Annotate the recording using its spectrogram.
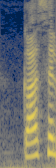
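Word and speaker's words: castle: अगला वर्ड है कासल कासल टी यहां साइलेंट है कासल मीस महल चलिए अगले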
